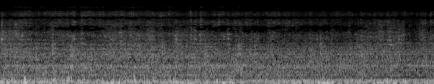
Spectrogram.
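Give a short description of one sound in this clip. A tractor engine hums at a distance.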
